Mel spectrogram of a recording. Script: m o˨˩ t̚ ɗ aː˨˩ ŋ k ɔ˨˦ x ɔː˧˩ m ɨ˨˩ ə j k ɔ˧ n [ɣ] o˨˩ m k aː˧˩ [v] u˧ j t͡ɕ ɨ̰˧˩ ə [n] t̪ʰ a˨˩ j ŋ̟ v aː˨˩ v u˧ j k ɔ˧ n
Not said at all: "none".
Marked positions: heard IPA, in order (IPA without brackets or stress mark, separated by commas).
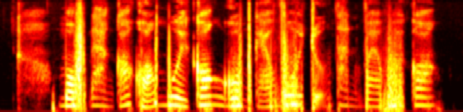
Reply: ɣ, v, ŋ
